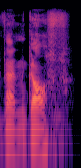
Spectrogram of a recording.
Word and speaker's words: Van Gogh: slightly pronounce the f it is almost like a V sound it's like a breathy V it's my new feminine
